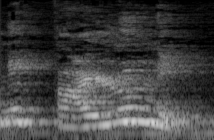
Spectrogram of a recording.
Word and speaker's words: निकालूनी: कालूनी है, कालूनी, लेकिन ये जो ल है वो ल का उच्चारण ड़ टाइप का करते हैं, कल्लू, कल्लू बोलते हैं, ठीक है ना। तो निकालूनी, निकालूनी, ठीक है, इसको बोलेंगे।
